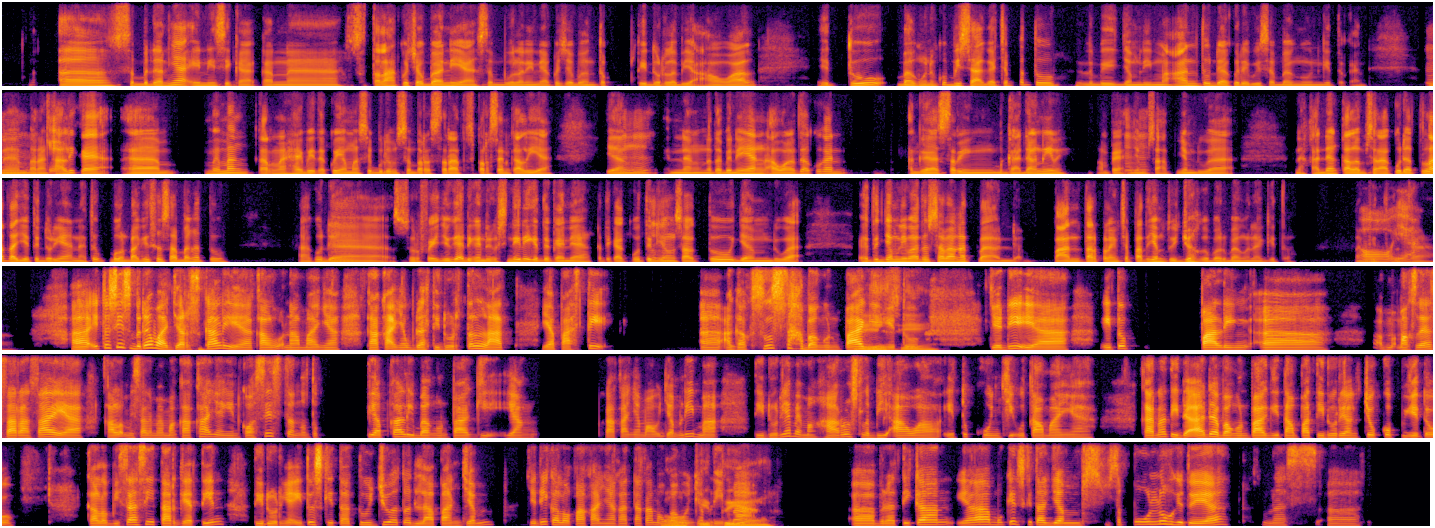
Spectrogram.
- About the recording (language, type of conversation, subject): Indonesian, advice, Bagaimana cara membangun kebiasaan bangun pagi yang konsisten?
- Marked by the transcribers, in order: other background noise; in English: "habit"; tapping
